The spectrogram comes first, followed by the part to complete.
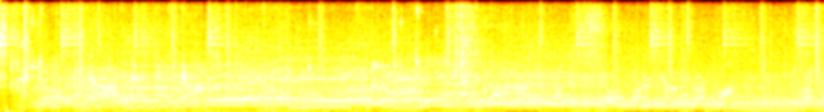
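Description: Basketball being dribbled on a hardwood arena court, under background music.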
